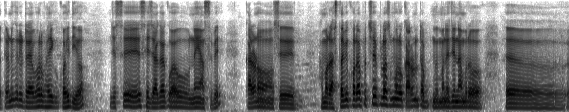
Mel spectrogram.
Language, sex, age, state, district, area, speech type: Odia, male, 30-45, Odisha, Nuapada, urban, spontaneous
